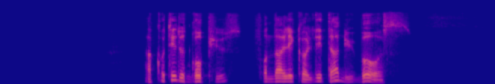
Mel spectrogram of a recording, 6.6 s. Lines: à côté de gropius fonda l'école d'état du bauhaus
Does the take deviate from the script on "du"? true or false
false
